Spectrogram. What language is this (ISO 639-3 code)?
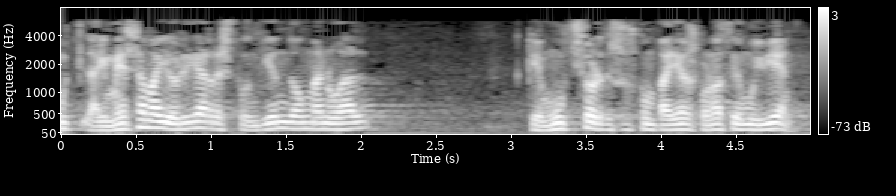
spa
